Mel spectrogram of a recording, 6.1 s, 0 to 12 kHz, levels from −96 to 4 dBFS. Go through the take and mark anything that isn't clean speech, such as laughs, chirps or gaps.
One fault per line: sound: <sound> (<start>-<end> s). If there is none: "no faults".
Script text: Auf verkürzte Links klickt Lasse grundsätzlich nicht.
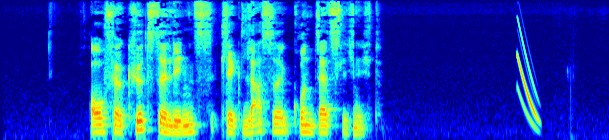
sound: chirp (5.2-5.4 s)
